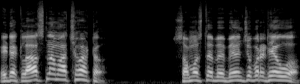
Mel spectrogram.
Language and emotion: Odia, angry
